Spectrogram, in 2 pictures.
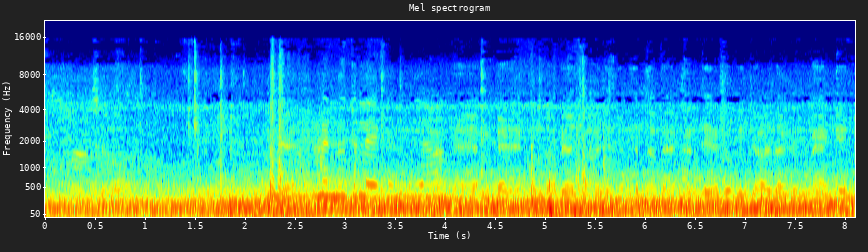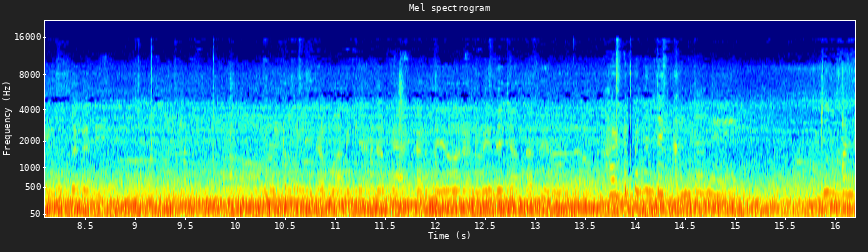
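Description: Steady low rumble in the cabin of a narrow-body jet airliner taxiing on the ground, from the jet engines and the rolling of the aircraft, with faint voices in the cabin.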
